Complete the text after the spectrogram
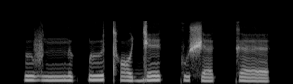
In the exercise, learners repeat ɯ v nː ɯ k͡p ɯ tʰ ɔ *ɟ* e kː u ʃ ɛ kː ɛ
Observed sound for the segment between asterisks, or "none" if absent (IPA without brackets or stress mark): ɟ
